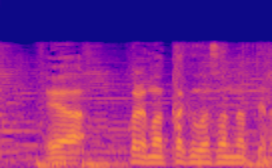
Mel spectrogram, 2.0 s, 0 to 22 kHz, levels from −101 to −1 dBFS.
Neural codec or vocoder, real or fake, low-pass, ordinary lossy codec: none; real; none; none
